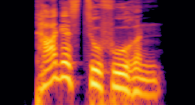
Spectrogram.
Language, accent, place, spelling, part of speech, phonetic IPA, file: German, Germany, Berlin, Tageszufuhren, noun, [ˈtaːɡəsˌt͡suːfuːʁən], De-Tageszufuhren.ogg
- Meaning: plural of Tageszufuhr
